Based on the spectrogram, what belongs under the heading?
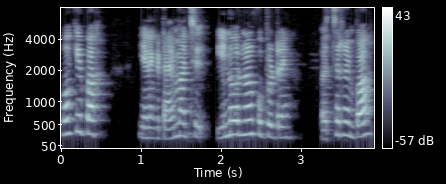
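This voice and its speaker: A woman voicing a grown son speaking on the phone in a concerned, hurried way, in a dramatic story reading. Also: high-pitched, lightly acted.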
